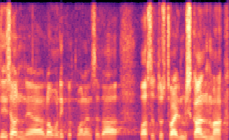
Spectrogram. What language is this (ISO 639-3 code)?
est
